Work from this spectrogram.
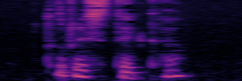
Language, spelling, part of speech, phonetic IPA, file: Polish, turystyka, noun, [tuˈrɨstɨka], LL-Q809 (pol)-turystyka.wav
